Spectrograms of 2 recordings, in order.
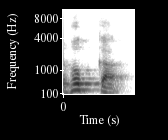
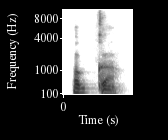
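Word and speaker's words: حقہ: فالحاء لا يقرأ مثل الحاء العربية، وإنما يقرأ كالهاء، فنقول هكة. حقة نعم.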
